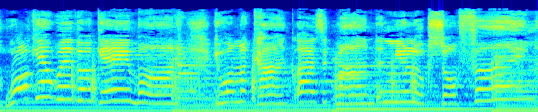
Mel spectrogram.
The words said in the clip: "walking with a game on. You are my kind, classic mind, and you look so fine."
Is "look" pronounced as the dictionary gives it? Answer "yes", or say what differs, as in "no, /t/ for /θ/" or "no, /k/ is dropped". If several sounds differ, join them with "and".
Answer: yes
